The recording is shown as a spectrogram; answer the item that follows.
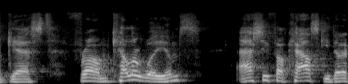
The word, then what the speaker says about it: Falkowski: with a special guest from keller williams ashley falkowski did i pronounce that right you sure did good job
